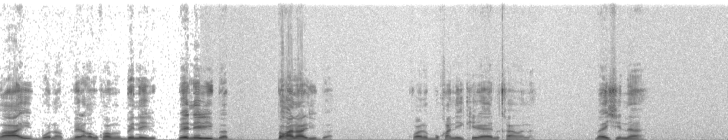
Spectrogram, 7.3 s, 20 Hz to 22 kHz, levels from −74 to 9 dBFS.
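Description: Right from the start, through to about 2.0 s, you get overdone noise removal: a denoiser cranked too hard, clamping individual frequency bands whenever they sit close to its noise estimate. Quiet bits of the speech get dragged down with the noise, and the gaps fall to near silence with little twinkling specks. Once "riba bagana riba" comes in, the room noise is back, about 21 dB below the speech.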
